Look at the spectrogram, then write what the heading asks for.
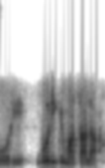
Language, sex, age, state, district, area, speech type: Tamil, female, 60+, Tamil Nadu, Tiruchirappalli, rural, conversation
